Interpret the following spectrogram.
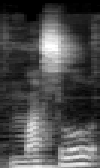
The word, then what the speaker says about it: muscle: Silent C is a bit sneakier. In words like muscle and scissors, the C is completely invisible to your ears.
